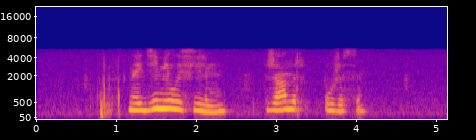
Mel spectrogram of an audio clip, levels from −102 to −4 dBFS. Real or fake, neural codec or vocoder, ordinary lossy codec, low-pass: fake; vocoder, 44.1 kHz, 128 mel bands every 512 samples, BigVGAN v2; AAC, 32 kbps; 5.4 kHz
